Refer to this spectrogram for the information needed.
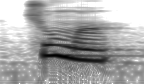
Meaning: plague
- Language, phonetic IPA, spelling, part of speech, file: Ukrainian, [t͡ʃʊˈma], чума, noun, Uk-чума.ogg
